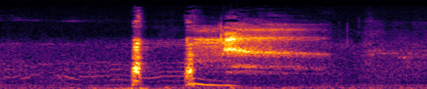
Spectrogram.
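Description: A dog barks twice, about a second and a half and two seconds in, then whines for about a second.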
